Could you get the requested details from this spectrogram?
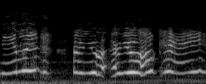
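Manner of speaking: very high-pitched, loud shouting. Picking up a tiny fellow character and calling to her: shouting. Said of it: "I'm shouting it at you".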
